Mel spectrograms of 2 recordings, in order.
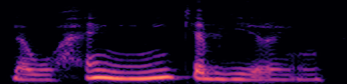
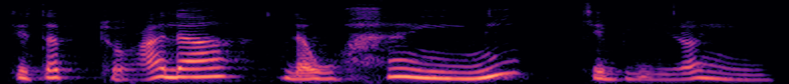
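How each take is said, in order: First: Said in the usual way. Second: Slow dictation. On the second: Shown as a demonstration. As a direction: read the sentence out slowly for the class.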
